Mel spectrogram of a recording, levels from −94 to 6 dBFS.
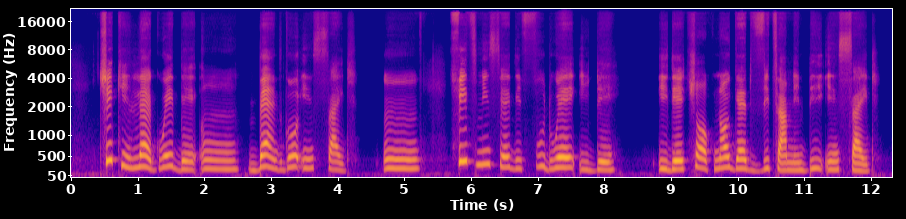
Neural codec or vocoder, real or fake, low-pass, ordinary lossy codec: autoencoder, 48 kHz, 32 numbers a frame, DAC-VAE, trained on Japanese speech; fake; none; none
